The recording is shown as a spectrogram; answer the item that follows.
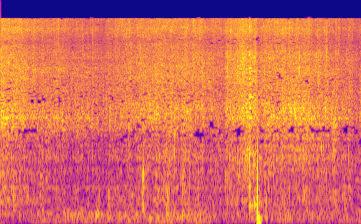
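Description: Crushed garlic and two chopped medium onions go into hot oil with crackling cumin seeds, giving a steady, close hiss and sizzle with a few sharper pops and no talking.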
